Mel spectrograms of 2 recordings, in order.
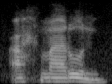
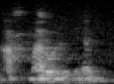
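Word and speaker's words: أحمرُ: dulu ahmarun isyaratun mururin ahmarun asfarun ahmaru asfaru akdoru Perhatikan ya tiga ini tidak ada tanwinnya ya ahmaru asfaru bukan ahmarun isyaru tadi isyar bukan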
